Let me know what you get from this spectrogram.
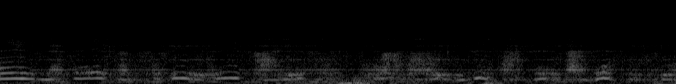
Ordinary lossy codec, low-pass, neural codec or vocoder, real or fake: AAC, 24 kbps; 3.6 kHz; codec, 24 kHz, 1 kbps, SNAC; fake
